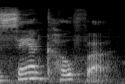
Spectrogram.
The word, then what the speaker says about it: Sankofa: Actually, the theme for this year is Sankofa.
